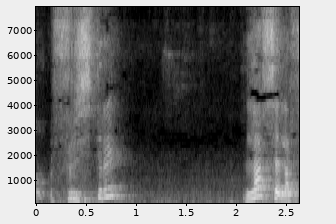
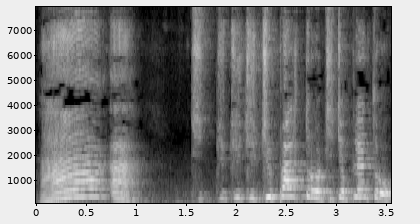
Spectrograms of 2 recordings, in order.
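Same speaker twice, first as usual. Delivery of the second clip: mock reproach; 4 semitones higher than usual. Acted reproach of partner.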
